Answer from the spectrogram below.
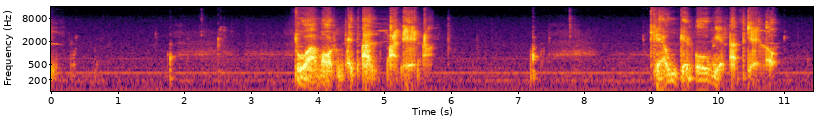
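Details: Esophageal voice produced while reciting a sonnet as an esophageal voice exercise.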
